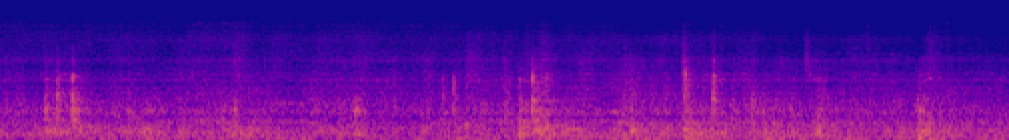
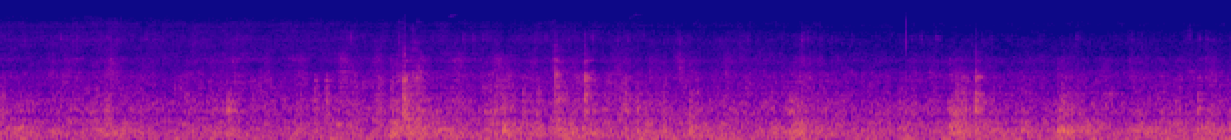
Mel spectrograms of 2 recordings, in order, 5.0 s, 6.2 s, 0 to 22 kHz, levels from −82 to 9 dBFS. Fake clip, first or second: first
